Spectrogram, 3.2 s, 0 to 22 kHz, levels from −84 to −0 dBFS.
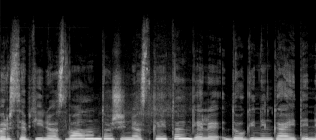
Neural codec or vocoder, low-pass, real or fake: none; 19.8 kHz; real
